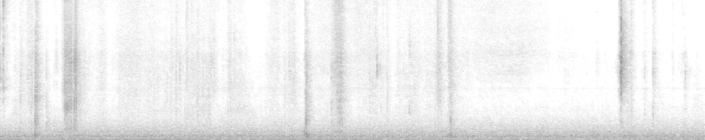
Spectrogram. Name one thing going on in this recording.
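A comb swishes through long hair.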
